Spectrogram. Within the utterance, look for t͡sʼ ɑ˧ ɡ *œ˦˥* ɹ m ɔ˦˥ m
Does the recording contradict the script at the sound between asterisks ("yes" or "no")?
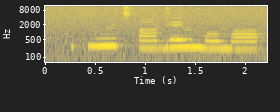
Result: yes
